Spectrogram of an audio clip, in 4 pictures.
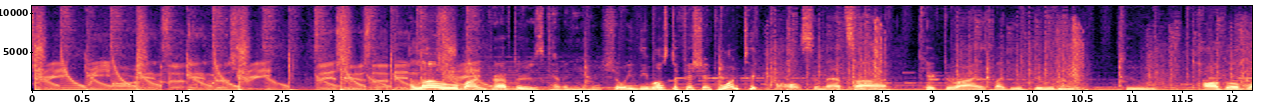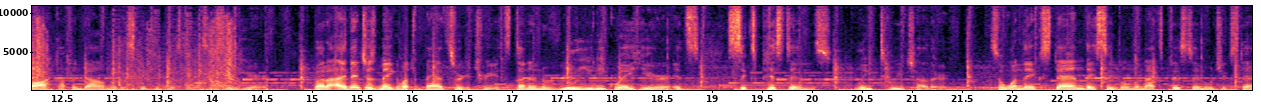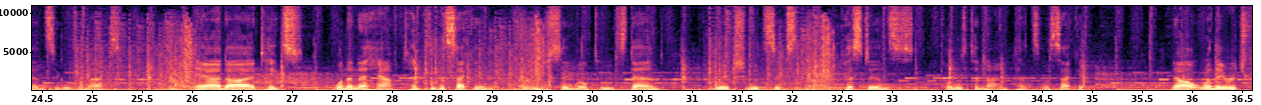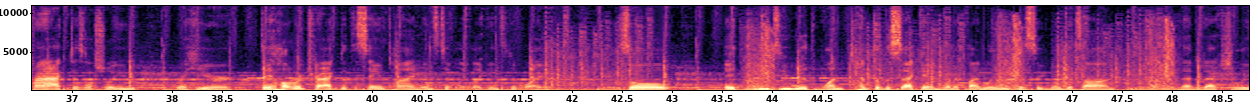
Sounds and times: Speech: 0.0s - 25.3s, 25.9s - 35.0s, 35.8s - 41.9s, 42.5s - 48.7s
Music: 0.0s - 48.7s.

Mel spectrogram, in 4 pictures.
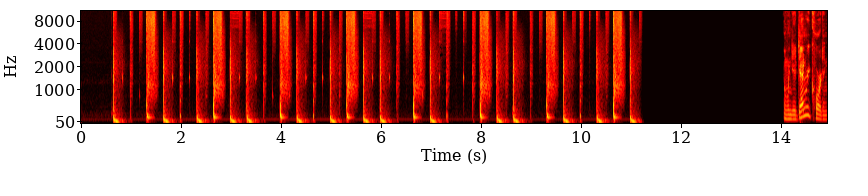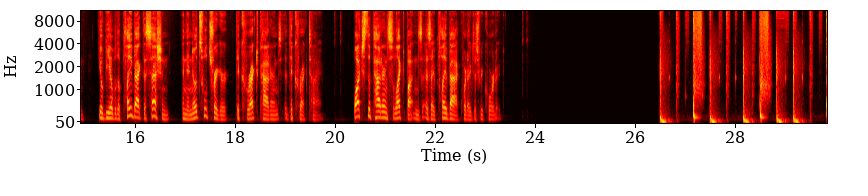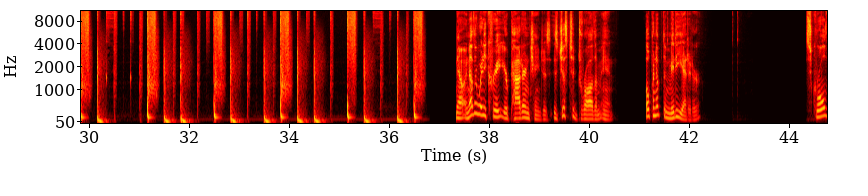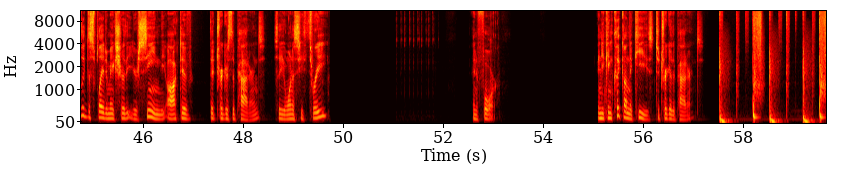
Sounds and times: Drum machine: 0.6s - 11.2s, 26.5s - 36.8s, 57.6s - 59.6s.

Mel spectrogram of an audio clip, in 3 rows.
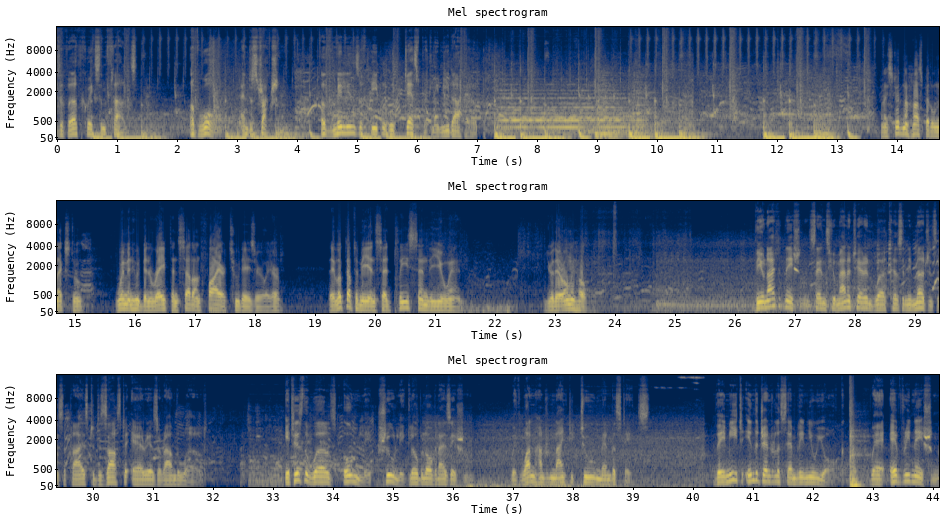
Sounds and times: Speech: 0.0s - 1.4s, 2.2s - 7.1s, 26.4s - 36.3s, 37.0s - 39.3s.

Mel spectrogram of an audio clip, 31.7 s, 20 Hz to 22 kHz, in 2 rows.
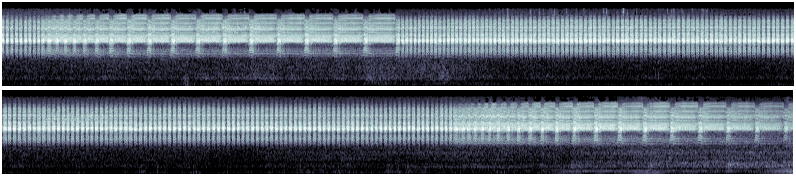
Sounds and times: Insect: 0.0s - 31.6s.

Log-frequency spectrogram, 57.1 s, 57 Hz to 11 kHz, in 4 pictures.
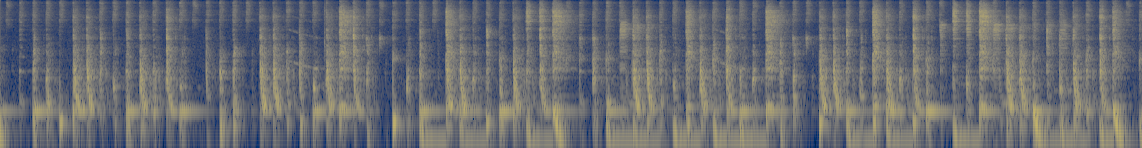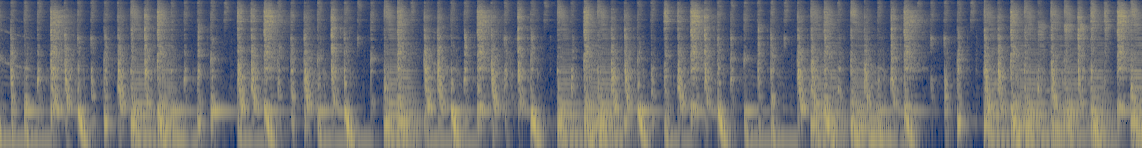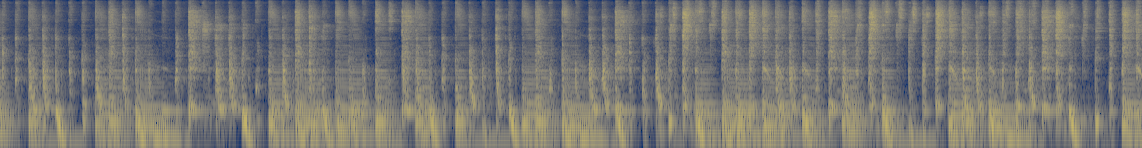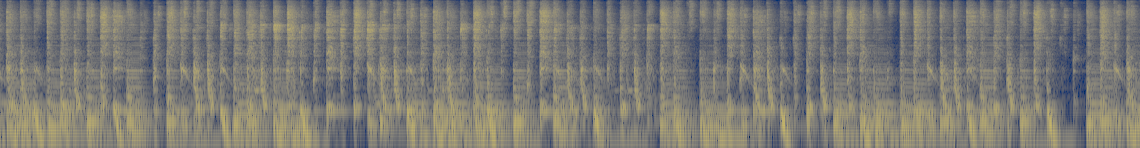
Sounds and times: Percussion: 0.0s - 57.0s.

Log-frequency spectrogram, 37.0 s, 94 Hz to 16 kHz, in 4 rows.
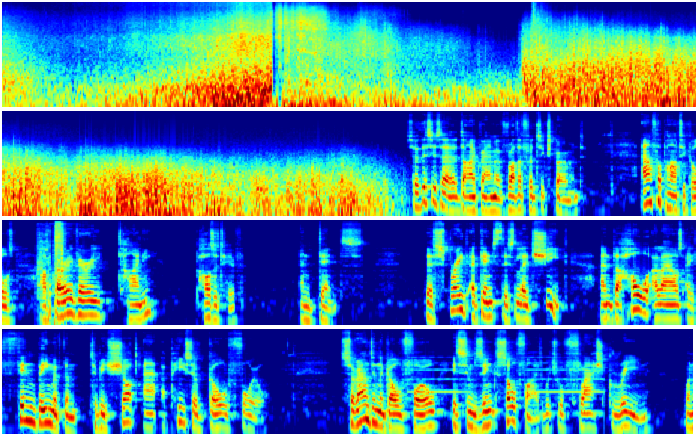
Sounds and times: Outside, rural or natural: 0.0s - 14.6s.

